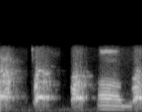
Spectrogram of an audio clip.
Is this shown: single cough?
no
